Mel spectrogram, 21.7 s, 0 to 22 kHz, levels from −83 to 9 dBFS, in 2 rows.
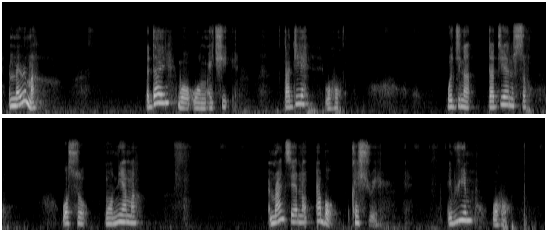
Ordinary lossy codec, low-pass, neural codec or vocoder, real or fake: Opus, 16 kbps; 9.9 kHz; none; real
